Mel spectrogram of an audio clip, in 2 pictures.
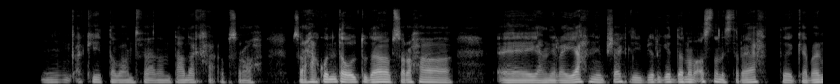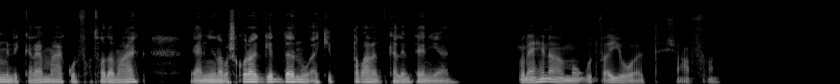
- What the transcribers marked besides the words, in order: none
- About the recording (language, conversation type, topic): Arabic, advice, إزاي أعبّر عن إحساسي بالتعب واستنزاف الإرادة وعدم قدرتي إني أكمل؟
